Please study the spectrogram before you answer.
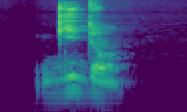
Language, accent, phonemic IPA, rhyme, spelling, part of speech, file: French, France, /ɡi.dɔ̃/, -ɔ̃, guidon, noun, LL-Q150 (fra)-guidon.wav
- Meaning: 1. handlebar (bar used to steer a bicycle, motorbike, or similar vehicles using the hands) 2. guidon (pennant, banner) 3. sight (aiming aid at the end of a gun barrel)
